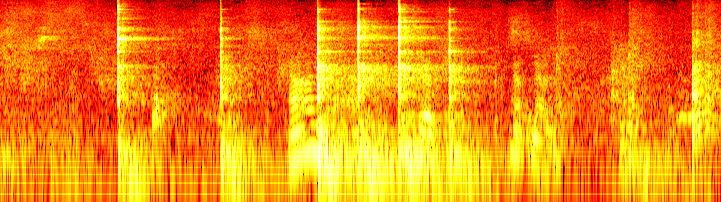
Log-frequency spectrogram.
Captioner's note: hammer tapping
